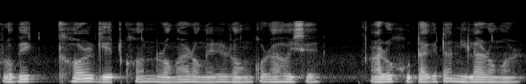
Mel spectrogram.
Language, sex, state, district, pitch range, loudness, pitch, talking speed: Assamese, male, Assam, Kamrup Metropolitan, 110-125 Hz, -19 LUFS, 115 Hz, 135 wpm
